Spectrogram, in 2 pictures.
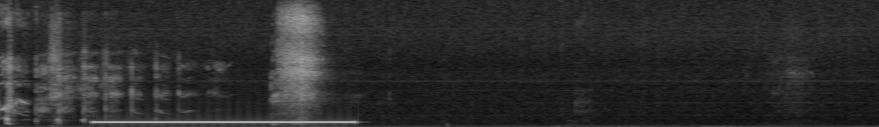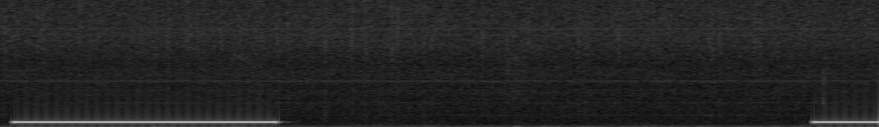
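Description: Steady telephone dial tone as a radio show caller is put through: three long, loud, unbroken tones, each about two seconds, separated by roughly four-second quiet gaps over a low hum, with a brief thump near the start.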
